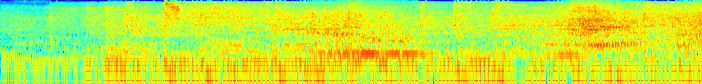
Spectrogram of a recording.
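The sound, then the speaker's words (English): Engines of Porsche, Lamborghini, Chevrolet and BMW sports cars driving in convoy at dusk make a loud, steady roar that holds throughout, with no voices. “Porsche, Lamborghini, Chevrolet and BMW. They drive in convoy, headlights blazing through the red glow of dusk.”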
